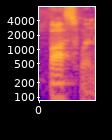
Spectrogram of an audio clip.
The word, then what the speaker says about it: boatswain: It's not, you don't pronounce the T, I think. Boswin, I think, is how you say it.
